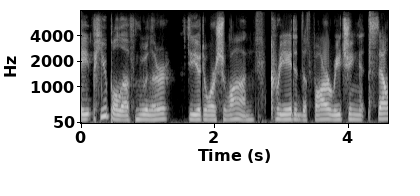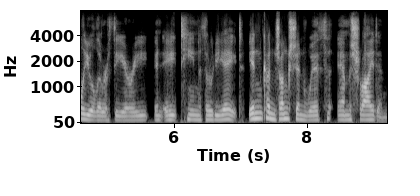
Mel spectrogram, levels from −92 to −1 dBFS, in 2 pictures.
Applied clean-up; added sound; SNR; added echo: neural diffusion model UNIVERSE++.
